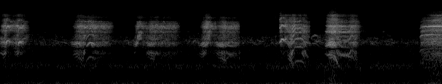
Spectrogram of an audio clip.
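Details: Male satin bowerbird at its bower in Australia, filmed at 8:02 am on 10 January 2015: loud, harsh, buzzy churring bursts about half a second long, repeated roughly every half second with short gaps, over a steady high insect-like hiss.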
